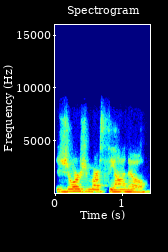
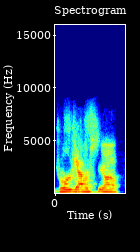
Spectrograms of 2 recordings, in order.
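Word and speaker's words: Georges Marciano: it's the I don't know how do you pronounce his name it's George Marciano George Marciano it's a size small they cut part of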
